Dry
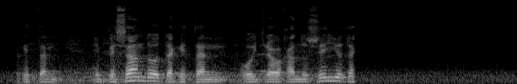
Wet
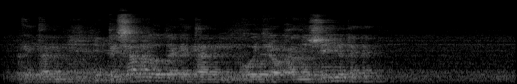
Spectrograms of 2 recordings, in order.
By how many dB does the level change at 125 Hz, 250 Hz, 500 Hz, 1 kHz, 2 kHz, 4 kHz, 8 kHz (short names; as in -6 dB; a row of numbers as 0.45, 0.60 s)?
-17.0, -12.0, -9.5, -7.5, +1.0, +8.5, +6.0 dB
